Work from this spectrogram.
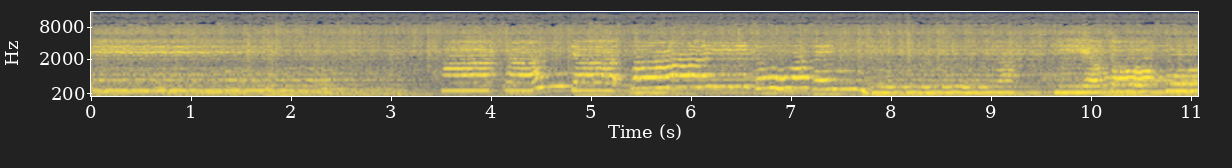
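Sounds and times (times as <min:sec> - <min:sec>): person singing: 0:00.0 - 0:02.9, 0:03.5 - 0:11.0
instrumental accompaniment: 0:00.0 - 0:11.0.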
